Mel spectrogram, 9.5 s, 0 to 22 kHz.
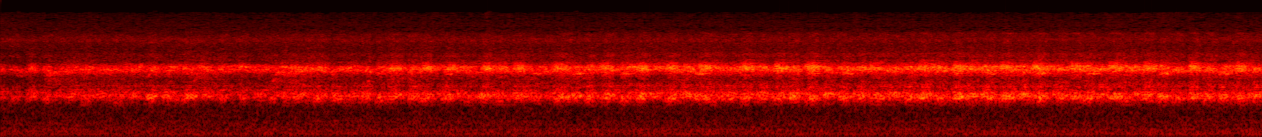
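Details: Frogs calling through the night toward dawn, heard from a second-floor window of a home in Hunei, Kaohsiung, Taiwan, recorded on a Canon PowerShot SX720HS; a dense, steady chorus of rapid croaks with two bright bands, swelling slightly louder.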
